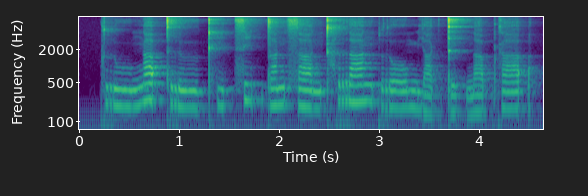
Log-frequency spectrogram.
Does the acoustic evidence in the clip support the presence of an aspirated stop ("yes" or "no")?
yes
